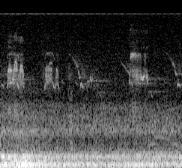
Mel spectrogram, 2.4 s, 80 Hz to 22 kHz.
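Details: Owl nest camera, 7:04 am on 11 April 2016, as owlets are fed: a quick run of short, high hissy chitters and thin downslurred squeaks above a low electrical-sounding hum.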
